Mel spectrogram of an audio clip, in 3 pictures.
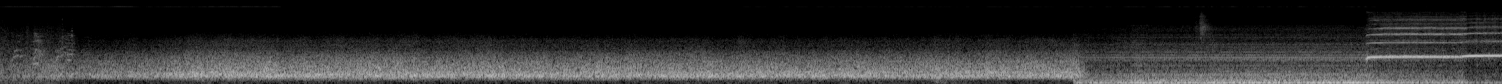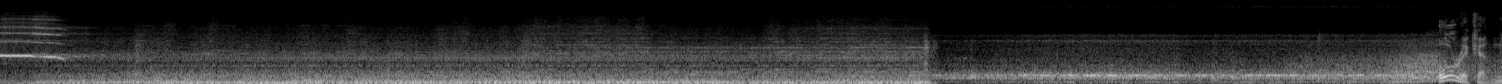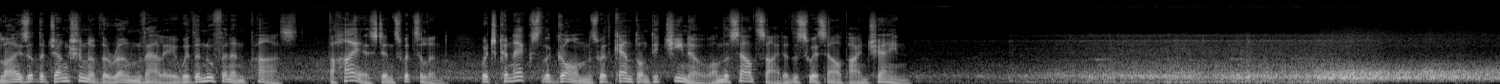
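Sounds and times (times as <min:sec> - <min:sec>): electric locomotive horn: 0:10.8 - 0:16.2
train wheels rumbling on track: 0:10.8 - 0:31.8, 0:39.8 - 0:43.7.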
